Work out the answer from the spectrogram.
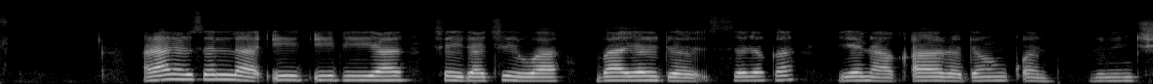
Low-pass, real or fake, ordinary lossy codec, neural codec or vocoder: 14.4 kHz; fake; none; codec, 44.1 kHz, 7.8 kbps, Pupu-Codec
